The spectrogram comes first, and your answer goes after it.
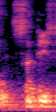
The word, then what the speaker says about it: सतीश: इन्होंने डॉक्टर जी सतीश, वैसे साथेश इंग्लिश में लिखा जाता है इसको, लेकिन हिंदी जब इसका प्रोनाउंसिएशन करते हैं तो सतीश बोल सकते हो।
